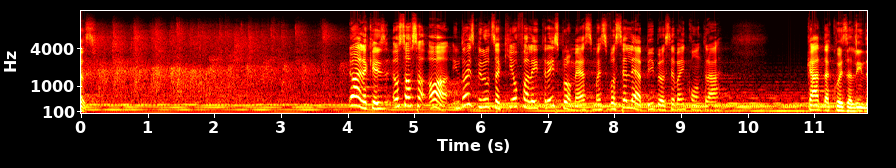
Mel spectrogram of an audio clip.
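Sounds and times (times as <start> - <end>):
speech: 0.0 - 0.2, 4.0 - 9.7, 10.9 - 11.7
crowd clapping: 0.0 - 5.2.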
